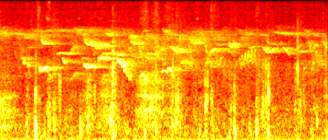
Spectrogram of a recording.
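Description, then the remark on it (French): Birds chirp and sing, thin bright calls layered over steady crunching footsteps on a walking path, with no one talking and no other noise. “Quel est ton plaisir sur le chemin bah, c'est des moments comme ça où t'as plus de bruit, t'entends juste les oiseaux.”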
